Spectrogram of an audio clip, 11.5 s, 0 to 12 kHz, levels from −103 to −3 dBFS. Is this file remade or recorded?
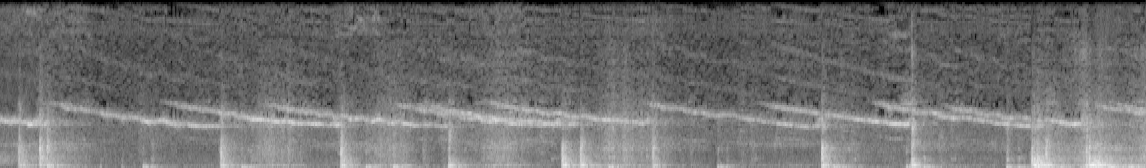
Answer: remade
